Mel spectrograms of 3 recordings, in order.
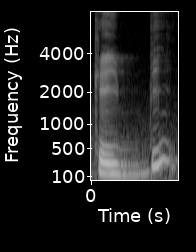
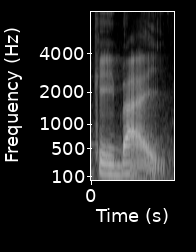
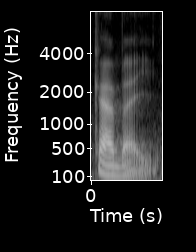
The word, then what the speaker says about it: K'By: Après, j'ai pensé à l'anglophone. Donc je me suis dit, peut-être que l'anglophone, il ne va pas dire KB, il va peut-être dire K-Bye. Voilà.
